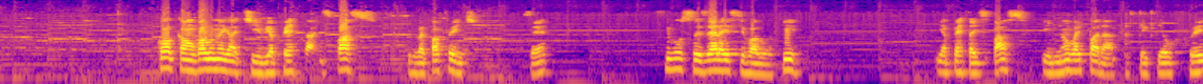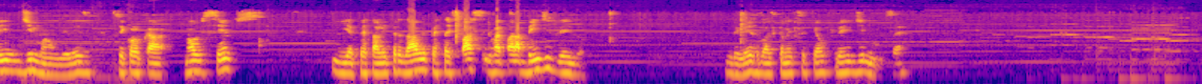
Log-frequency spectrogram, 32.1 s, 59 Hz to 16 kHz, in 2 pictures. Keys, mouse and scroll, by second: 2.8-5.3 typing, 9.0 click, 10.5-12.3 typing, 14.1-15.1 typing, 19.4-20.2 typing, 22.9 w, 24.1 space, 25.8 space, 28.7-29.3 scroll down 2, 29.3-30.4 scroll down 2, 30.4 scroll down 2, 31.5-32.0 middle drag.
